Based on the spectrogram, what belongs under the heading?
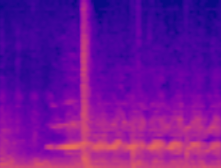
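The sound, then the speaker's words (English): The assassin John's horse lets out a wavering, high-pitched whinny while a few hooves clop sharply beneath it, fairly loud, as he charges out the theater's back door, with no voices. “Either way, John charges out the back door, taking his horse and theater hand Joseph Burroughs by complete surprise.”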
